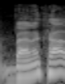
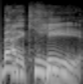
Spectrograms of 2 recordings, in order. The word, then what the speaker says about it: ven acá: Benica, that's what it's pronouncing. B. Means come here. But a V in Spanish is pronounced like a B. Yeah, Benica. Not Benaki.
